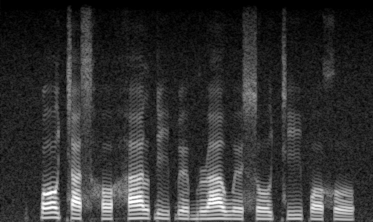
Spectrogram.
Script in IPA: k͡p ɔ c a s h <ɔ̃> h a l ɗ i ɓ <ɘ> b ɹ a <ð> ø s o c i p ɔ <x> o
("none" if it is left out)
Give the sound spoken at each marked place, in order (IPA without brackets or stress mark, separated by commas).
ɔ, ø, w, x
